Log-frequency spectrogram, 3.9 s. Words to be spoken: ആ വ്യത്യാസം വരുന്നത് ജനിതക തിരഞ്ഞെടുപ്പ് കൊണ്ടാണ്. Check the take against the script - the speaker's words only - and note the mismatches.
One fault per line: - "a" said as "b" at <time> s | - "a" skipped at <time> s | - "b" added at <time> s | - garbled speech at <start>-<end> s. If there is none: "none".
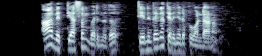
none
